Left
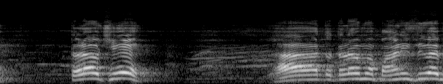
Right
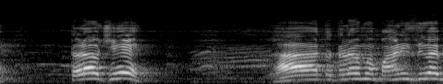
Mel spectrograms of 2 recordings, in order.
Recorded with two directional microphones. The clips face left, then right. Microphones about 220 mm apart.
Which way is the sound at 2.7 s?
35° left (ahead or behind).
